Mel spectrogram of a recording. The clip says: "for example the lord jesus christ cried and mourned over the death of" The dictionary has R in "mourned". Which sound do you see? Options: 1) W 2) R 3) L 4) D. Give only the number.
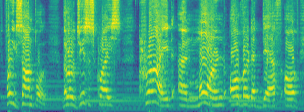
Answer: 2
